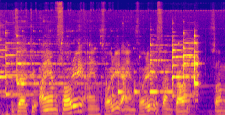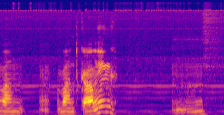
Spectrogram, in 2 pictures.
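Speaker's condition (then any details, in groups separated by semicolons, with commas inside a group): Cerebral palsy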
